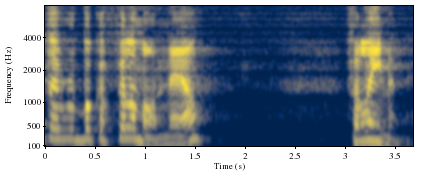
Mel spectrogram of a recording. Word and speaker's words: Philemon: Philemon, actually, is the right way to say the word.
